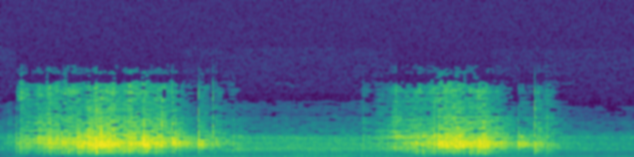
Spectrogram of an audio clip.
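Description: Dried corn kernels poured from a small container into a plastic tub, rattling in two bursts about two seconds each, the second starting a little under four seconds in.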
